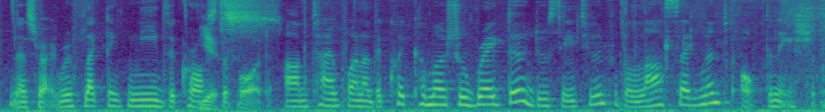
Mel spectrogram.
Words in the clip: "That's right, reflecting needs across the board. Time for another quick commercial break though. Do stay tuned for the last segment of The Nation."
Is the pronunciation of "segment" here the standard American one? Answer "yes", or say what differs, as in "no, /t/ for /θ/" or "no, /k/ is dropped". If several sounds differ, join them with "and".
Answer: yes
